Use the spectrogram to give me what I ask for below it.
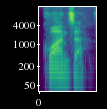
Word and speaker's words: Kwanzaa: Creo que se pronuncian Kwanzaa.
